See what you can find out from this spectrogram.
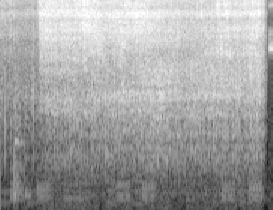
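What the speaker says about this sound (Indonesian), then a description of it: "masukkan daging dan masukkan air yang tadi bekas rebusan daging" Meat and meat broth hitting hot frying spice paste with grated galangal, a loud sudden sizzle that starts after half a second and roars steadily, with faint low tones underneath.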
